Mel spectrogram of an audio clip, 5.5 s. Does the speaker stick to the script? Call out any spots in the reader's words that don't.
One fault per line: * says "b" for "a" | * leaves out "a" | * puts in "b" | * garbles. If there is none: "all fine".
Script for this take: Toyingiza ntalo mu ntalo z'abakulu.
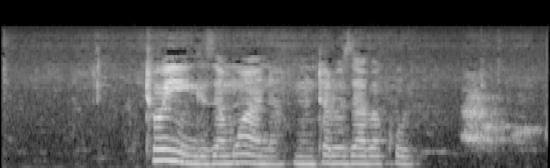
* says "mwana" for "ntalo"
